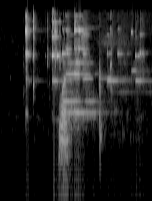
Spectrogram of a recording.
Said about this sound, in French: Ah, il y a mon carillon qui est bloqué. Alors, le fil du carillon.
